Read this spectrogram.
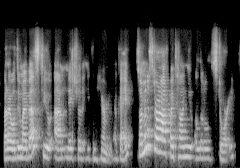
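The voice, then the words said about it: Nasal voice from a cold. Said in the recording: “I am still recovering from a cold I've had for like 2 weeks. So if my voice sounds just a little bit nasally, that's why.”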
